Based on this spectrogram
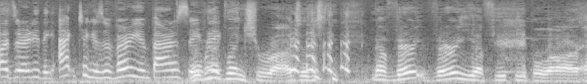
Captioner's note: laughter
